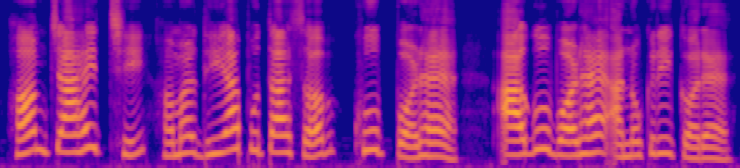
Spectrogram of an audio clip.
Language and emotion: Maithili, neutral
